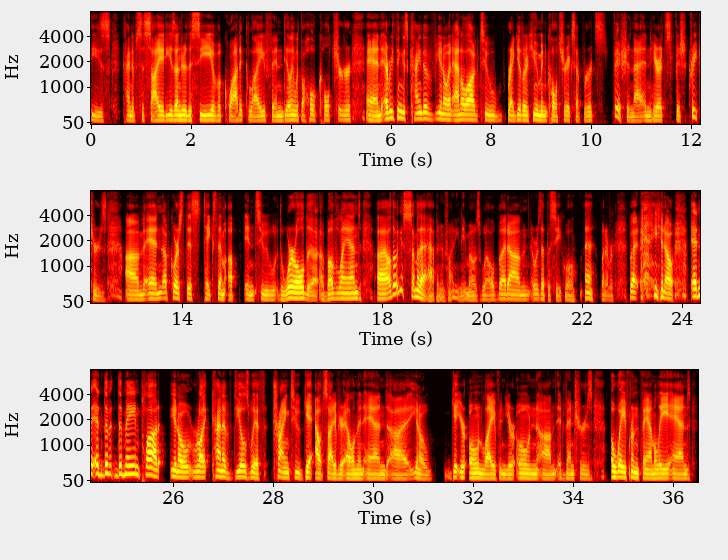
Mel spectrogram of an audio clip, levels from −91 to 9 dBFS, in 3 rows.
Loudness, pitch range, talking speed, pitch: -20 LUFS, 115-140 Hz, 190 wpm, 125 Hz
